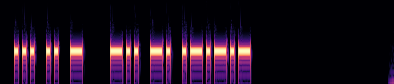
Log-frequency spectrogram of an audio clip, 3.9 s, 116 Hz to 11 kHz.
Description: Morse code, heard as a keyed tone, about 30 wpm, 700 Hz. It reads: SIT DN.
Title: Sentences from Top 500 Words and Abbreviations 30wpm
